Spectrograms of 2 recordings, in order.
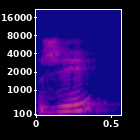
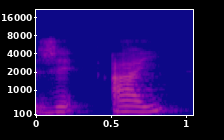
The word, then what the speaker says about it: j'ai: Os recuerdo la pronunciación, j'ai, no se dice j'ai ai, tu as, il, elle a, nous avons, vous avez, il, elle, ont.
